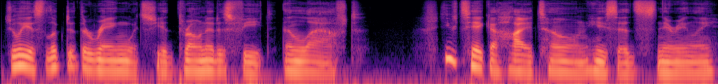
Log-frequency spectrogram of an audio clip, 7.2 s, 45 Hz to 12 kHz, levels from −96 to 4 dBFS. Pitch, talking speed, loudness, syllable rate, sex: 105 Hz, 185 wpm, -22 LUFS, 4.3 syllables/s, male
